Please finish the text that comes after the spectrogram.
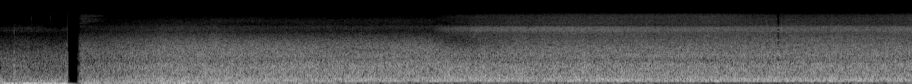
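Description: River water rushes through a park in Skopje, a steady, loud wash of surf-like noise with a sharp click near the start.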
